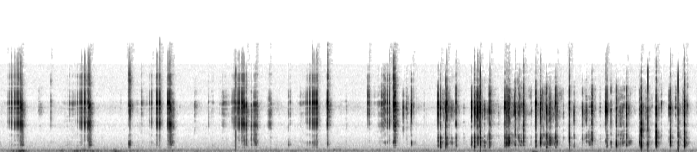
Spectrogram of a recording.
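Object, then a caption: Small plastic paint tube. Long nails tap and scratch a small pink-labelled paint tube with a black cap, likely laminated plastic. Quiet, bright, crisp ticks and scratchy rasps come in irregular bursts with short pauses between them. The sound is almost all high end with no low rumble, and each tick stops dead without ringing.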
